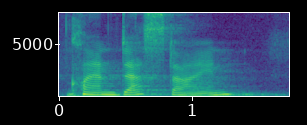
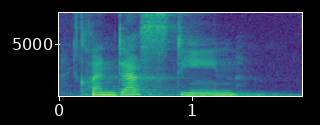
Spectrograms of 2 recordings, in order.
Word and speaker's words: clandestine: there any alternate pronunciations there are a few clandestine clandestine or clandestine was the definition of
